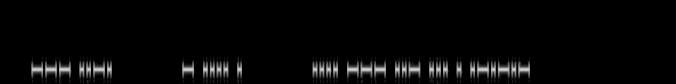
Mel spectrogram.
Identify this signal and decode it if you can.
Morse code, heard as a keyed tone, about 34 wpm, 700 Hz. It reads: OF THE HOUSE.
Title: 3x Word-Spacing - Sentences from Top 400 Words - 35wpm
